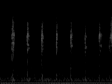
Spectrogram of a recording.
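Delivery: quiet voiceless ticks; imitated ticking. Preacher showing the numbers turning by themselves, imitated ticking. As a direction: tick softly like a little dial turning.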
